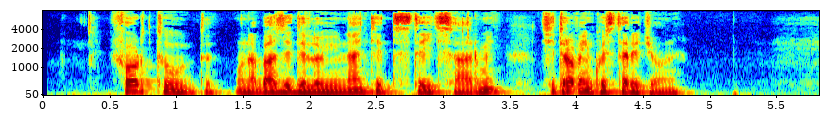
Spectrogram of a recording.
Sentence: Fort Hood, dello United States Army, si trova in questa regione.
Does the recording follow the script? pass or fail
fail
